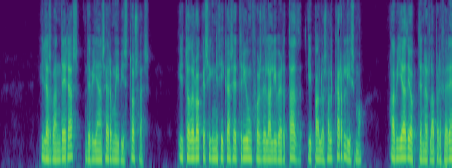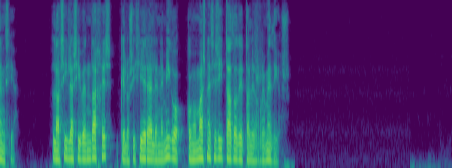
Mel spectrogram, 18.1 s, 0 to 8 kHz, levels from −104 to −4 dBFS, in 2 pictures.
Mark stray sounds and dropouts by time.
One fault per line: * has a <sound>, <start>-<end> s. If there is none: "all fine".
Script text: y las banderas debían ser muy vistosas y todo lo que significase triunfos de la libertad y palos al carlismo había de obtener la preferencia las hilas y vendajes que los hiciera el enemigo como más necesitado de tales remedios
all fine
